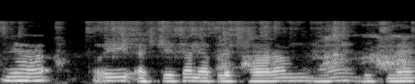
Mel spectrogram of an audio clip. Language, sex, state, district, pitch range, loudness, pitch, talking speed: Hindi, male, Bihar, Kaimur, 145-170 Hz, -15 LUFS, 150 Hz, 100 wpm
